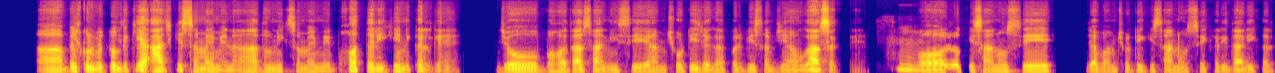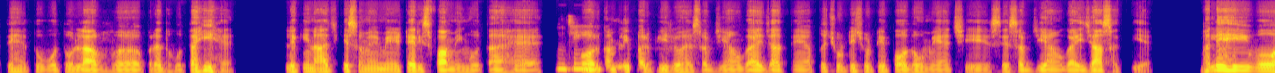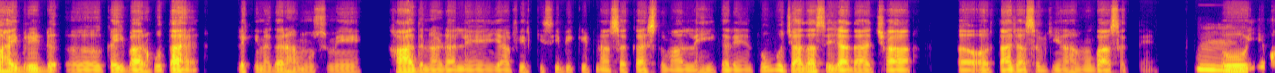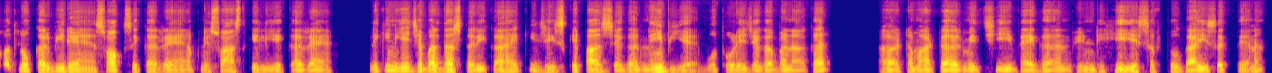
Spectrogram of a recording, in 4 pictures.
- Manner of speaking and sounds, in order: in English: "टेरेस फ़ार्मिंग"; in English: "हाइब्रिड"; chuckle
- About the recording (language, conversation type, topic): Hindi, podcast, क्या आपने कभी किसान से सीधे सब्ज़ियाँ खरीदी हैं, और आपका अनुभव कैसा रहा?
